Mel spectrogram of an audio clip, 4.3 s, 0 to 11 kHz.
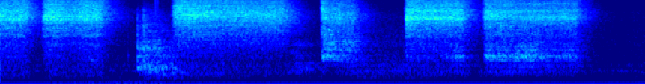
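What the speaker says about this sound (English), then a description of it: "Still finding I need to pulse the welder on these because there's still so much contamination I just can't remove" Pulsed MIG-style welding on thin, contaminated body metal of a 1980 Opel Kadett rally car: bursts of harsh crackling hiss, each lasting about half a second to a second, separated by short gaps, close and without talk.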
